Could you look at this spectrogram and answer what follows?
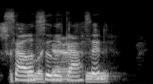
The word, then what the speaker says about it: salicylic acid: Salicylic acid.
